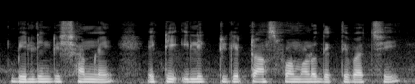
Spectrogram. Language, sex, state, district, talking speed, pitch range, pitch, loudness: Bengali, male, West Bengal, Cooch Behar, 145 wpm, 120-125 Hz, 120 Hz, -15 LUFS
